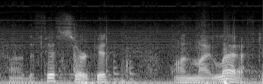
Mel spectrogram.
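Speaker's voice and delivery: ordinary talk, nothing marked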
